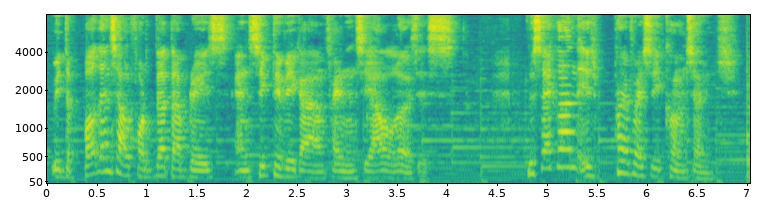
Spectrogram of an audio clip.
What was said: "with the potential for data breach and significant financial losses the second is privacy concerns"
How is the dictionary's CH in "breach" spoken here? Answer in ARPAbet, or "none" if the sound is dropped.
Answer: S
